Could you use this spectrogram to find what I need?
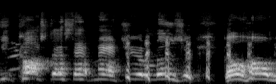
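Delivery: high, mock angry complaining. Retelling how Buddy threw chairs backstage: imitating Buddy complaining. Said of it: "He's throwing chairs and complaining".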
